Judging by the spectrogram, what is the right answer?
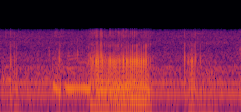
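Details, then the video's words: Boston Terrier snoring indoors: one low, rough, rattling breath swelling and fading over about a second, with softer raspy breathing before and after. "Boston Terrier Snoring"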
